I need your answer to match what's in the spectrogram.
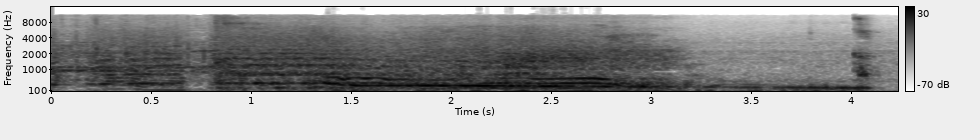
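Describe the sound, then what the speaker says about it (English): Race cars roar past in a loud, continuous engine drone that climbs in pitch as they accelerate, then drops off abruptly near the end, with no talking over it. "there's some race cars in the background."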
